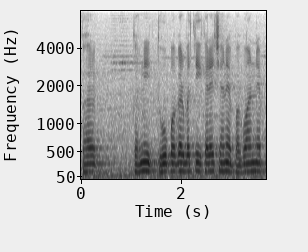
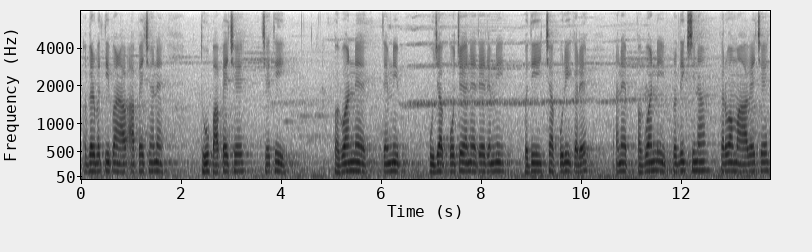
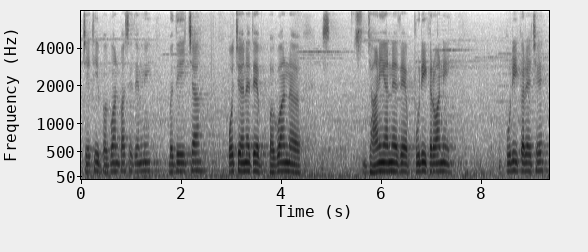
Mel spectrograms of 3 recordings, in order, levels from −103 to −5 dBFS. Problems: constant background noise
